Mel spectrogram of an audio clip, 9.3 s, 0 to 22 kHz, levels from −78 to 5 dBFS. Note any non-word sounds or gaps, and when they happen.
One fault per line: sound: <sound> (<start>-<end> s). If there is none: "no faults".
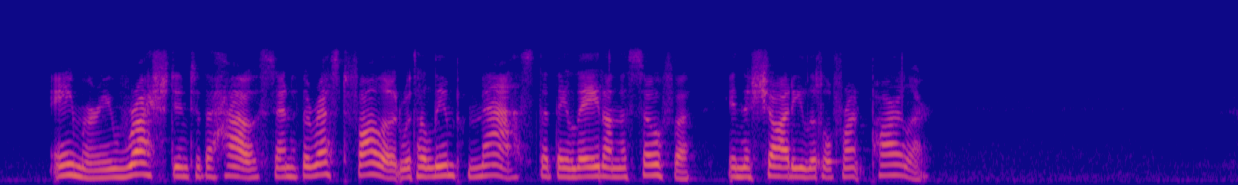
no faults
